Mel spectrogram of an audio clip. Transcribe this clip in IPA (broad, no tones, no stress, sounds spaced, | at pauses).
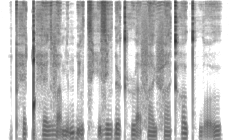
pʰ ɛ ǃʰ ɛ l v a̰ m ɾ ḭ m ɓ ḭ l t͡sʰ ḭ z i l ɗ ə˞ kʰ ɹ a̰ f a y̯ f a kʰ ɔ u̯ kʰ w ɔ̰ u̯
